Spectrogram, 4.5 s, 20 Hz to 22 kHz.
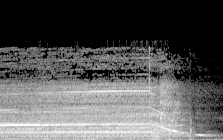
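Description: An electric air pump inflates an air mattress inside a Tesla Model 3, a steady loud mechanical whine and rushing drone that holds for about three seconds, then falls in pitch and cuts off with a couple of clicks.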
